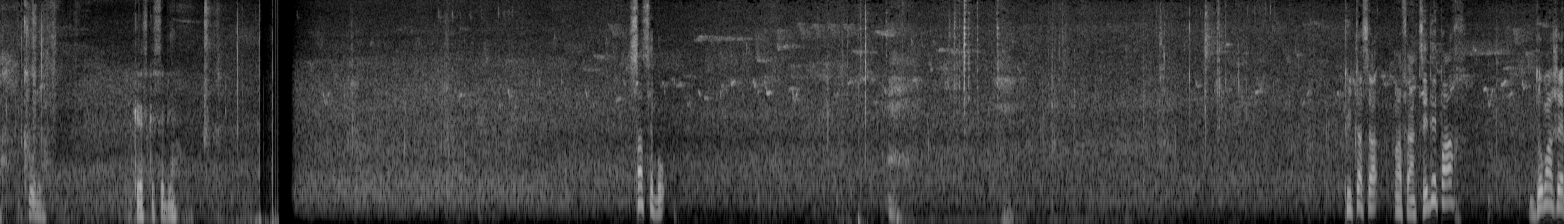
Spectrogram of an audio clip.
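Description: A shallow stream flows and babbles over stones.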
